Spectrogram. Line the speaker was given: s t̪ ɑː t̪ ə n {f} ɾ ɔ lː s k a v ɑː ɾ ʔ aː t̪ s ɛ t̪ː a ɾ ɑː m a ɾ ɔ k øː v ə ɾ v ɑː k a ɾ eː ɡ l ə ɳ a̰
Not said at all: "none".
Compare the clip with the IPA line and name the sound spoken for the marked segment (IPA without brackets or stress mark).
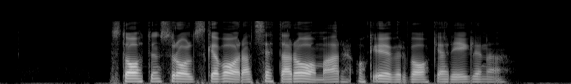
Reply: s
